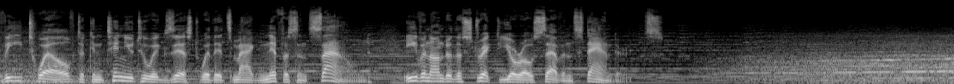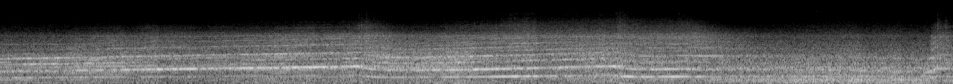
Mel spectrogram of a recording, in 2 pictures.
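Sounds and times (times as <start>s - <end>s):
engine accelerating through gears: 7.2s - 19.0s.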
